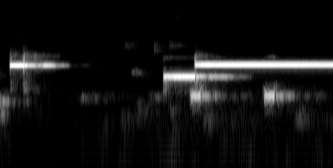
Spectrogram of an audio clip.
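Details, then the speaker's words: Defibrillator training demonstration in paddle mode without ECG leads, trying cardioversion: electronic beeps then a sustained steady high tone signalling the device is charged and ready to shock, before "all clear". "दोनों charge करते हैं। किया देखो charge भी हो गया।"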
